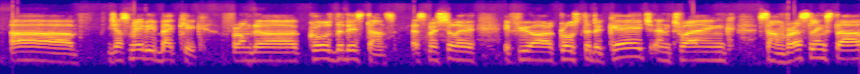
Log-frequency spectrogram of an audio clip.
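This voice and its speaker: At a very slow pace, a man talks with fairly even intonation at a fairly high pitch. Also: very even loudness. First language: Czech. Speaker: professional MMA fighter. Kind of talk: interview. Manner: halting, many hesitations.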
